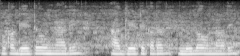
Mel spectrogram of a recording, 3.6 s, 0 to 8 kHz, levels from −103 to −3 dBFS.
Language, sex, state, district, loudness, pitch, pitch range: Telugu, male, Telangana, Mahabubabad, -14 LUFS, 150 Hz, 145-155 Hz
